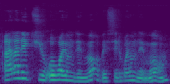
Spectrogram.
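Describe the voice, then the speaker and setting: A woman's voice: medium pitch, animated. A middle-aged woman presenting her reading list in a casual, rambling chat, full of fillers and self-corrections. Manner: quick talker, admits speaking too fast.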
